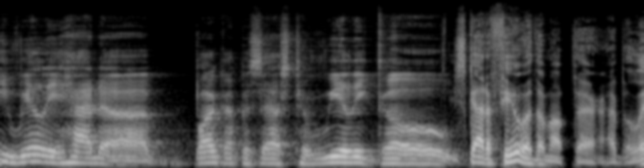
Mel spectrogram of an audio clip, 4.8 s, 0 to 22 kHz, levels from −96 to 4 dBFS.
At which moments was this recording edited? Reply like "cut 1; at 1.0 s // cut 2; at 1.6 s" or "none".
cut 1; at 3.4 s

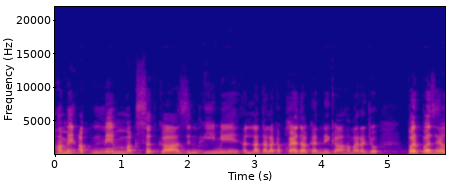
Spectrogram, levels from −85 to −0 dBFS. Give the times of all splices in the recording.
none

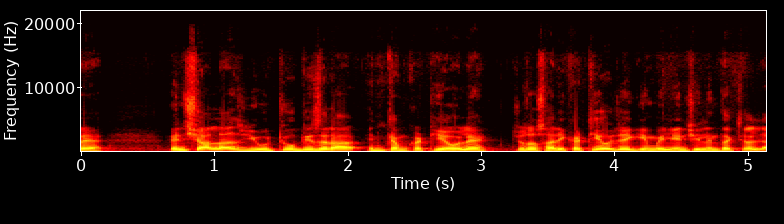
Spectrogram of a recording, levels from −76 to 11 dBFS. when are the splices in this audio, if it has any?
none

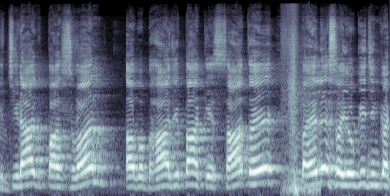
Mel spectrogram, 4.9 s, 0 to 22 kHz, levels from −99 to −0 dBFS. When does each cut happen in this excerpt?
cut 1; at 3.6 s

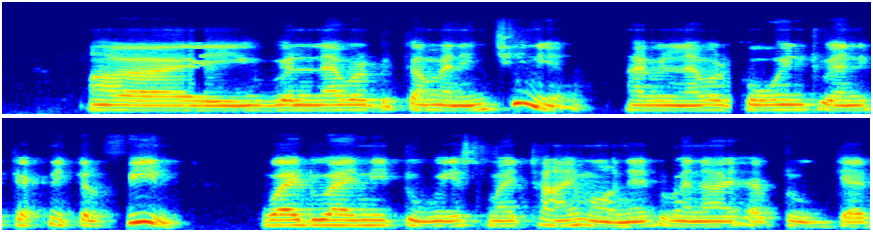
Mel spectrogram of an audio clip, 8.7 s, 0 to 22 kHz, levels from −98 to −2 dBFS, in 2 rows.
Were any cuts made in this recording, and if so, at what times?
cut 1; at 3.7 s

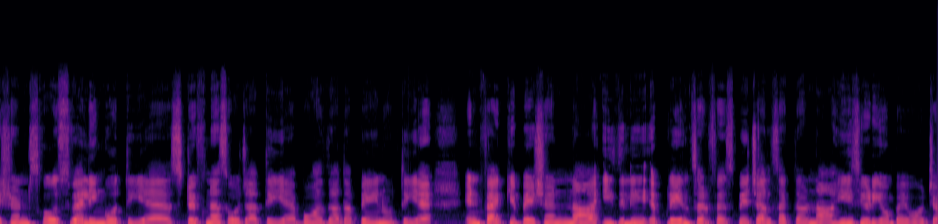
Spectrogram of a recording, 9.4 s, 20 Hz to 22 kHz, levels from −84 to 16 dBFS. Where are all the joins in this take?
none

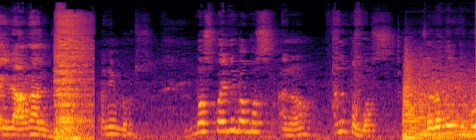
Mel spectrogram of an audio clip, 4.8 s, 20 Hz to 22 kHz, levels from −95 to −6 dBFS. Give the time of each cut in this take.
cut 1; at 0.9 s

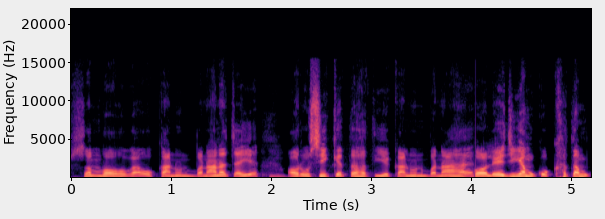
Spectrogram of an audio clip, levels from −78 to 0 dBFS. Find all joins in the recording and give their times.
cut 1; at 4.0 s

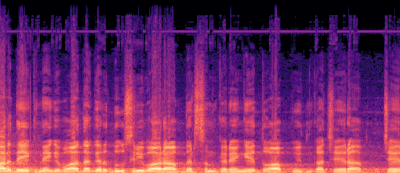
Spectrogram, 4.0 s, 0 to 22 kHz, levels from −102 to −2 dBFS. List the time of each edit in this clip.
none

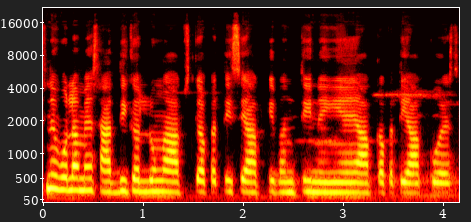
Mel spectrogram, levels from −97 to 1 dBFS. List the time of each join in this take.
none

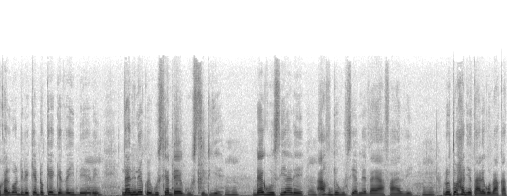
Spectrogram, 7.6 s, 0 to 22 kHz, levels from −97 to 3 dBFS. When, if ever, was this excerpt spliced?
none

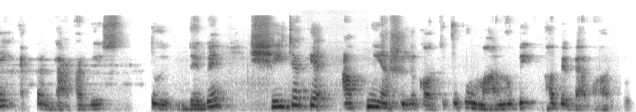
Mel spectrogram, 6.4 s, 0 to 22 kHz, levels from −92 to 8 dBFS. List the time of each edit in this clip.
none

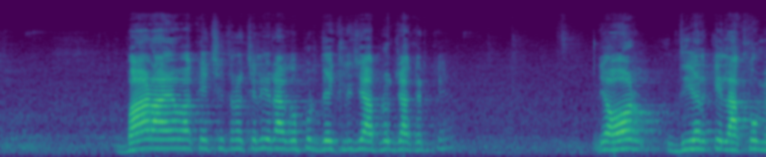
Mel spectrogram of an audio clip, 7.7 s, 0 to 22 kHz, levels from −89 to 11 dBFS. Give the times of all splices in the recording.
none

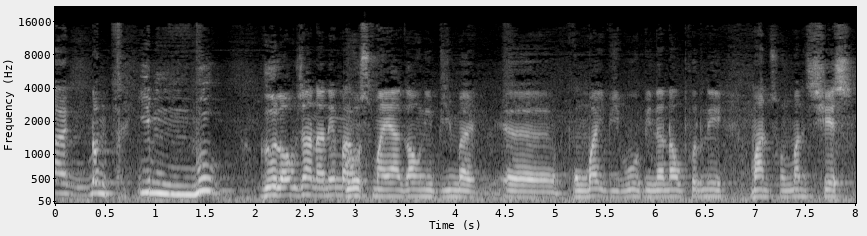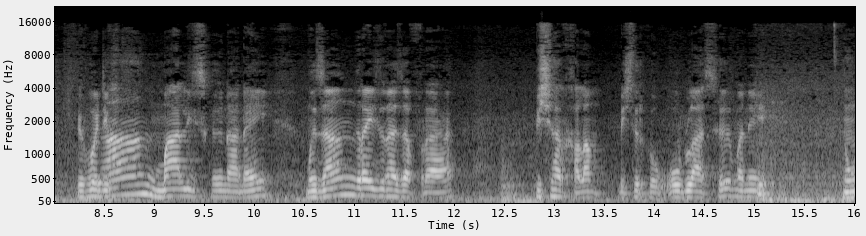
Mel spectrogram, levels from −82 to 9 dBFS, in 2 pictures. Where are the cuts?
cut 1; at 2.9 s // cut 2; at 8.6 s // cut 3; at 15.0 s

